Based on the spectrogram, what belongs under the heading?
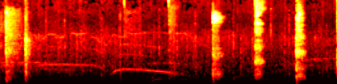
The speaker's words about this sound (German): Muss man mal kurz einen Applaus für uns, ne? Also hier, komm.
